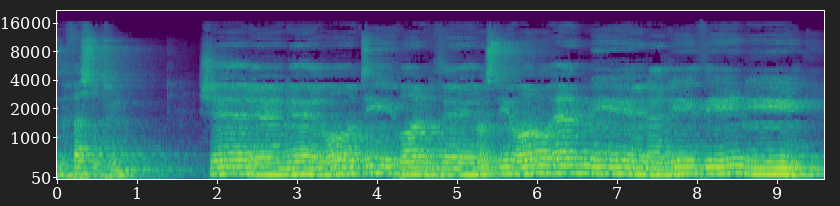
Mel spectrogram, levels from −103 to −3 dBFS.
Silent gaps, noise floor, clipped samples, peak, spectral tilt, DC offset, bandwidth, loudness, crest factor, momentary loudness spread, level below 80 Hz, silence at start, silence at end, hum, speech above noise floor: none; -44 dBFS; under 0.1%; -4 dBFS; -7.5 dB/octave; under 0.1%; 12 kHz; -20 LUFS; 16 dB; 7 LU; -42 dBFS; 0 s; 0 s; none; 25 dB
